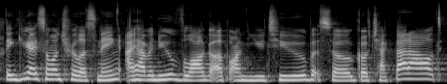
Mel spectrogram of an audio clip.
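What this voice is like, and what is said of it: Tired, worn-out voice. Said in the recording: “my voice is so tired.”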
